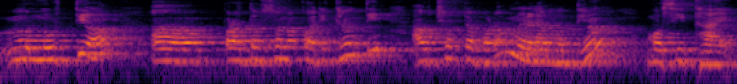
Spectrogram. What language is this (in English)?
Odia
